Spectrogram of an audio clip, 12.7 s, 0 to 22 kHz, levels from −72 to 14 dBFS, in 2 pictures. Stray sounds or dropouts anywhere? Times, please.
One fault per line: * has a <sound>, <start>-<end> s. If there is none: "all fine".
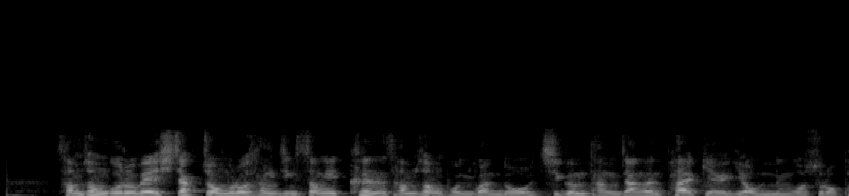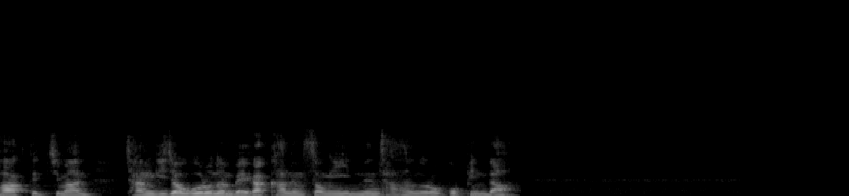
all fine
